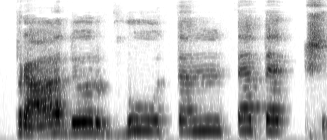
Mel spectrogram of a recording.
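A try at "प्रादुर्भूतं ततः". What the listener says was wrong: Tataha. No. Pradurbhutam only. Tataha you said. Tataha you say the full visarga.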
